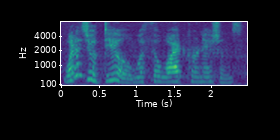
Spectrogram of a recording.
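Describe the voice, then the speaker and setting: A woman's voice: fairly high pitch, expressive, moderate pace, darkish tone, close to an everyday voice, rough recording. A teenage woman playing a blunt, pressing police detective in an amateur radio play. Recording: light background noise.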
